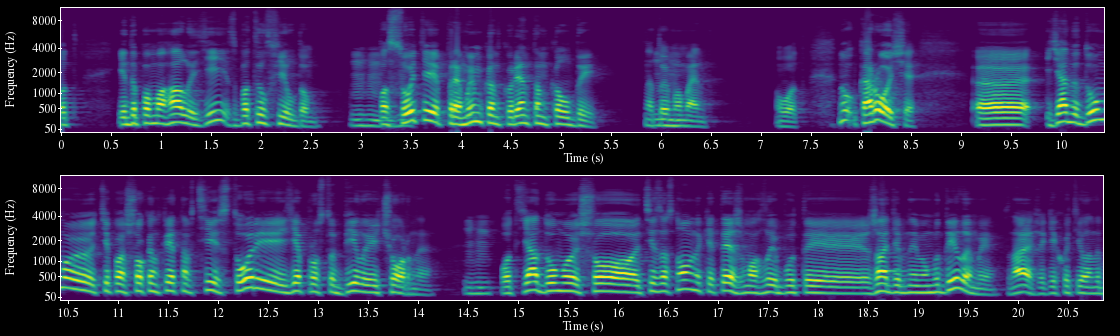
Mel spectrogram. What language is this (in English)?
Ukrainian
